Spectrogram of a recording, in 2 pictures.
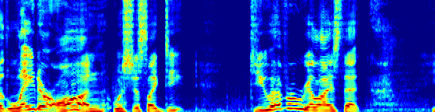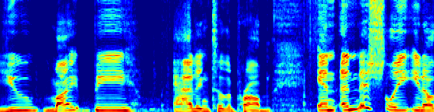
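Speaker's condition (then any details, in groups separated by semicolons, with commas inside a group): No condition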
